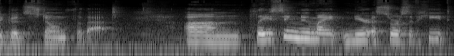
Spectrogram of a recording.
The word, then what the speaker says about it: Nuummite: Again, this is called Numite, and Numite is spelled Nuummite.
